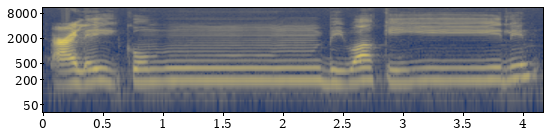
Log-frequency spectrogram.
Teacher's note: میم ساکن کے بعد با ہے، گنہ کرنا ہے۔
